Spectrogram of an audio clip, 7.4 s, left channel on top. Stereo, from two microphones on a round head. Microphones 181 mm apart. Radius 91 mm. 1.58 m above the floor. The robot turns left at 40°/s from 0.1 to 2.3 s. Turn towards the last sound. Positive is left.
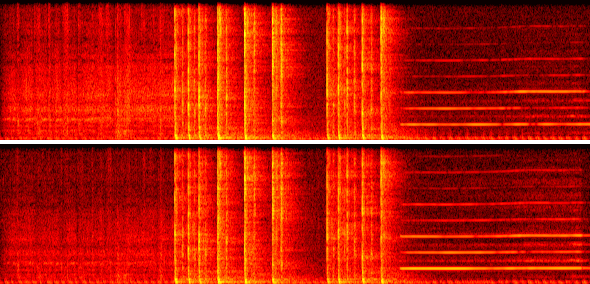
turn(degrees=-55)  # may be behind; listen again after turning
